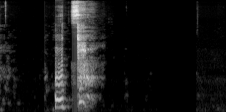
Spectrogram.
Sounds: Sneeze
